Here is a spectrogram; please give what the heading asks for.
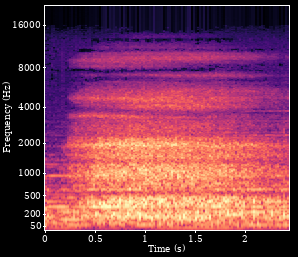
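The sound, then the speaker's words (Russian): A steady nasal inhale during a guided breathing exercise: a single long, soft airy breath drawn in through the nose, lasting about two seconds and fairly faint, with no voice over it. “И теперь вдох через нос.”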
